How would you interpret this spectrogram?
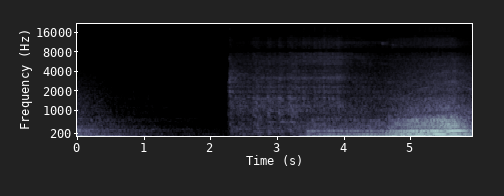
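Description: Quiet, then a short crank catches and the engine climbs unevenly with a lumpy, wavering note; hard starting and rough running, cause unknown.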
